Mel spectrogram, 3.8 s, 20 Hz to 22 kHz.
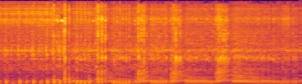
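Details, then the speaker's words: Honda Monkey with a Yoshimura SA-18-K low-volume spark arrestor insert, warmed up, in the shop: quick, crisp throttle blips with a fast, even firing beat and a muted, mellow exhaust. Healthy, and not as loud as the earlier insert. "That's loud. That's loud. That's not as loud as before."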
